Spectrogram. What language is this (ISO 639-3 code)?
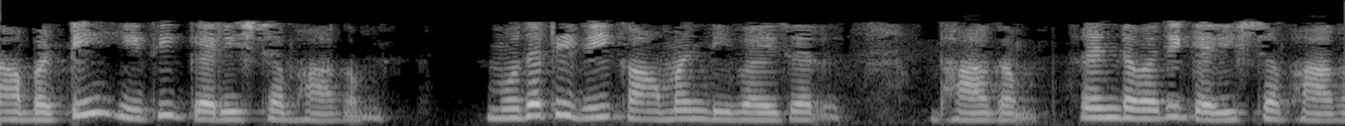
tel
